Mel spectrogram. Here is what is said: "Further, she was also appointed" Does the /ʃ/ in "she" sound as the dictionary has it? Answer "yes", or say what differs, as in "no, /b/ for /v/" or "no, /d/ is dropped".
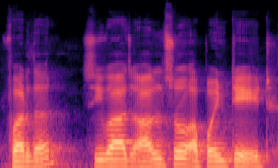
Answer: no, /s/ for /ʃ/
